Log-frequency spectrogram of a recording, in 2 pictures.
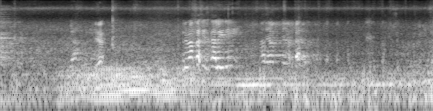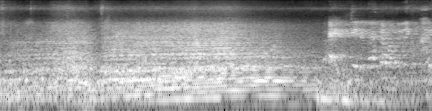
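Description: Young men talk and chat nearby.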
